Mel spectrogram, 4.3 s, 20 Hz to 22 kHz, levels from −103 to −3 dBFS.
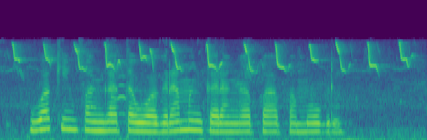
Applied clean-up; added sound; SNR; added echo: none; Chirp, tweet; 5 dB; none.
